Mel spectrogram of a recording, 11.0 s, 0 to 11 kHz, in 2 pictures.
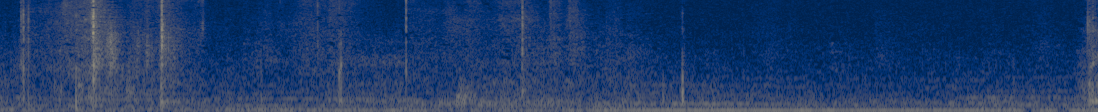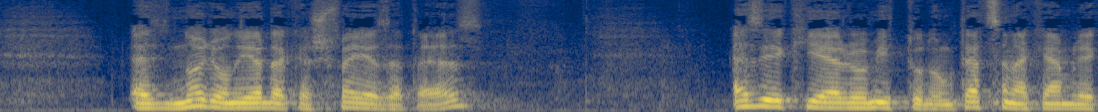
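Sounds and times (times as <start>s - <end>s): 
Bible paper pages being flipped: 0.0s - 3.2s
speech: 6.2s - 8.0s, 9.2s - 10.9s.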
